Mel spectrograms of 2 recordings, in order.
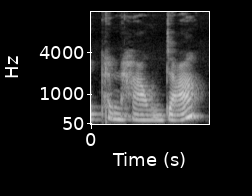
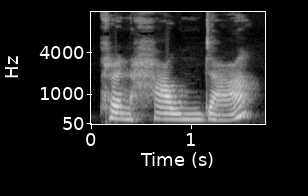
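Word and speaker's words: prynhawn da: we want to say good afternoon we say pan houndour if we want to say good evening we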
